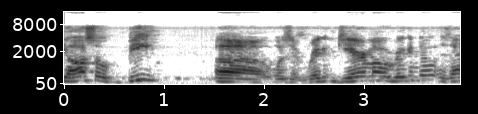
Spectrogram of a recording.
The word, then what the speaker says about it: Rigondeaux: And he also beat, was it Guillermo Rigondeaux? Is that how you say his name? Yeah, Rigondeaux.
